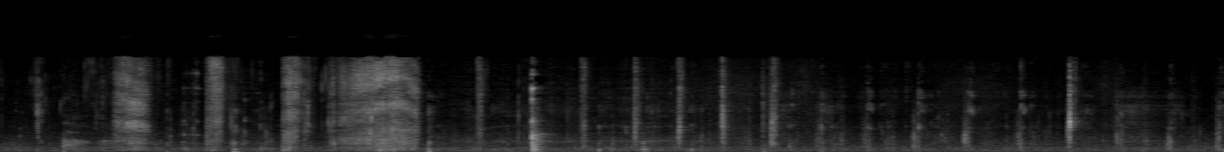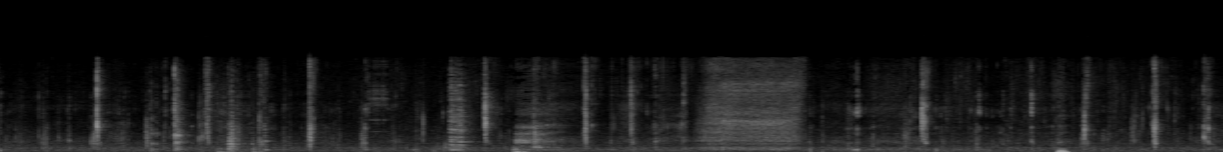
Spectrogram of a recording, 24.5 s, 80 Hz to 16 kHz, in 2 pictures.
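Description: Close-miked chewing of a mouthful of cold spicy bibim noodles and boiled pork, with many wet mouth clicks and lip smacks. There are two longer hissing sounds, about 3 s in and about 20 s in.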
